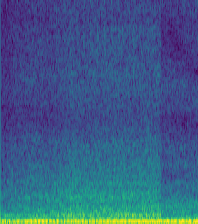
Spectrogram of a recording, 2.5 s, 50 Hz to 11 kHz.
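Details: Freshly rebuilt engine (pistons and rods out and reassembled in about 3-4 hours): steady, even note holding a firm pitch, smooth pulses, no ticking or knocking; runs cleanly.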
